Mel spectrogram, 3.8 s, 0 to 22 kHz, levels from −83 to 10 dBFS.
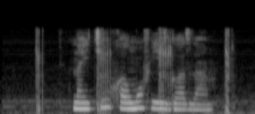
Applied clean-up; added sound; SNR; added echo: none; Fart; 13 dB; none.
